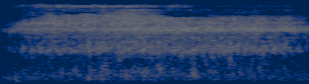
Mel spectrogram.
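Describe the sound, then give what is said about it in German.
A steady, airy hiss of breath drawn in through the left nostril during an alternate-nostril breathing exercise, one smooth continuous inhale held at an even level throughout. “Links einatmen”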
